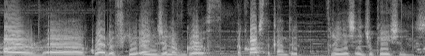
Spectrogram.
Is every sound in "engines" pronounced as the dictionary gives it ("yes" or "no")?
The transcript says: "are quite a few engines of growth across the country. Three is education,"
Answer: no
